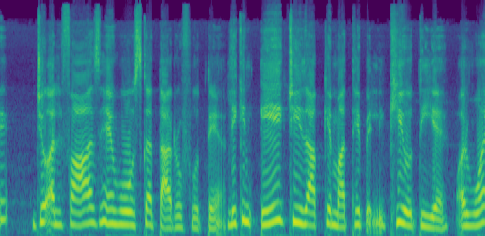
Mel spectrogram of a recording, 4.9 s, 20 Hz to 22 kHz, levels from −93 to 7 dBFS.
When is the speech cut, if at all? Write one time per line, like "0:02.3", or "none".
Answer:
0:02.1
